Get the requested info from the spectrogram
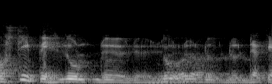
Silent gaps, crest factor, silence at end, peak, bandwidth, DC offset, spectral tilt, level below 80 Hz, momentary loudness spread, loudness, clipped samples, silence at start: none; 18 dB; 0 s; -8 dBFS; 6.6 kHz; under 0.1%; -8 dB/octave; -50 dBFS; 9 LU; -26 LUFS; under 0.1%; 0 s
